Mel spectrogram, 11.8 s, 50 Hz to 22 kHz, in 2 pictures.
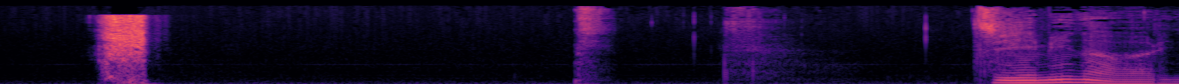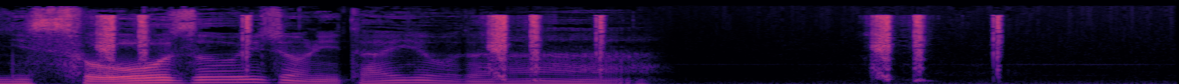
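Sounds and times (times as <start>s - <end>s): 
duct tape being torn away: 0.5s - 0.9s
speech: 5.0s - 9.2s.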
